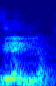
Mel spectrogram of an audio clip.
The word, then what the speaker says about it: Zealandia: रहा हूं, ज़ीलैंडिया, ZEA, आगे यहां देखो मैंने स्पेलिंग लिखा है LANDIA, ज़ीलैंडिया।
